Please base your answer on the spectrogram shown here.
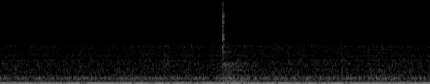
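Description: A damaged tank engine idles in the Sprocket tank-design game, a low, steady rumble with one sharp click partway through, and no talking.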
